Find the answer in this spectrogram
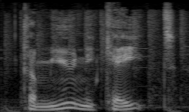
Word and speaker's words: communicate: For example, communicate. At e is pronounced as ate like the past tense of to eat.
